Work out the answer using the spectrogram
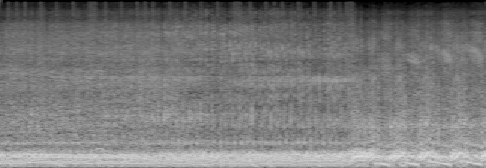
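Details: Fully built turbo Sea-Doo engine, intercooler and piping kit freshly installed, first run: strong, even engine note holds steady then a few quick blips as the turbo heats up; runs clean and healthy.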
